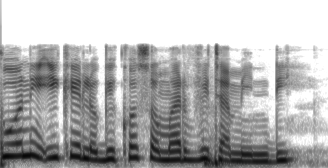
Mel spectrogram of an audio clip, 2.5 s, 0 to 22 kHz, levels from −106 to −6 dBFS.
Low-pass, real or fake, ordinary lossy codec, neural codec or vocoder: 7.2 kHz; real; none; none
